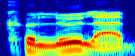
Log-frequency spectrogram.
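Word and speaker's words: Kloola: into into high gear Kula but it's spelled k l o o l a and they're going to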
